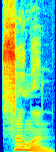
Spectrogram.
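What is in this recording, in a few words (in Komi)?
"сымын", Komi, female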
